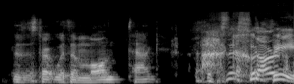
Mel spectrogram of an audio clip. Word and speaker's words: Montag: does it start with a Montag? Does it Could start be. with a It Montag? rhymes with, right. It rhymes with Dawn Tag.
